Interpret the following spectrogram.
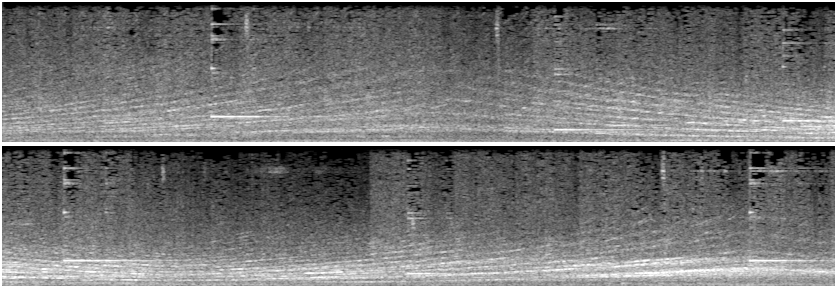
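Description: Synthesizer drone: a stack of tones glides slowly down in pitch and back up again, siren-like, over a steady low hum, with short held notes popping in now and then.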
